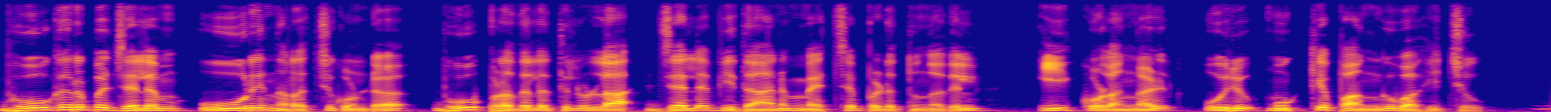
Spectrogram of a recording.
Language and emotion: Malayalam, neutral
